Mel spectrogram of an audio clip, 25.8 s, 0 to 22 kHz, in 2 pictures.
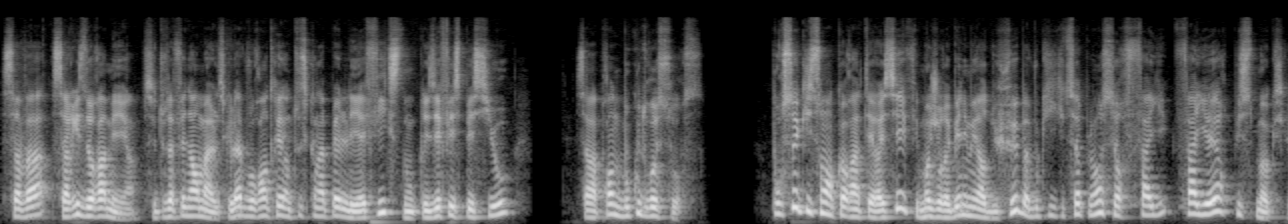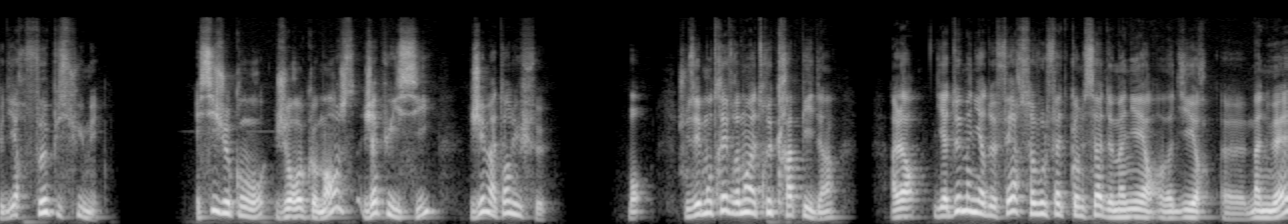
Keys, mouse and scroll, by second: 0.3 click, 9.0 click, 16.3 click, 20.4 click, 21.1-25.4 middle drag.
